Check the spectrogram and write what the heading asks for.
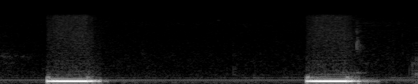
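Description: Two identical low electronic buzzing tones, each about half a second long and about two and a half seconds apart, over a faint steady hum.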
